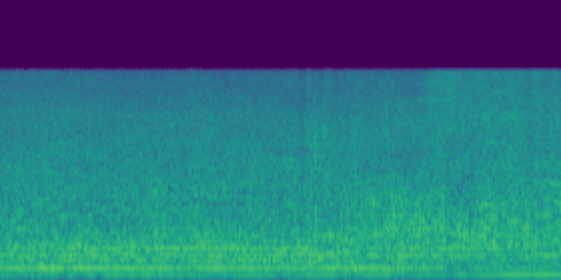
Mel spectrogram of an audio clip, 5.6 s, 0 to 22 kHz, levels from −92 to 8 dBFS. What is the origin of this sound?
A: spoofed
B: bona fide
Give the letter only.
A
